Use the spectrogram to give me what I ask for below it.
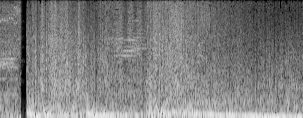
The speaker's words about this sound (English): Shells scream out of the massive quick-rolling smoke plumes, cutting through the air and burst via timer.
